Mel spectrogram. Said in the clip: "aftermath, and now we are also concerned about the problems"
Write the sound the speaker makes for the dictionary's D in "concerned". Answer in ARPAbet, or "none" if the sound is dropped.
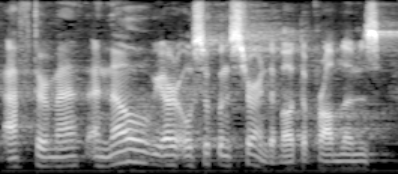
D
